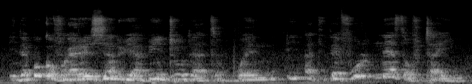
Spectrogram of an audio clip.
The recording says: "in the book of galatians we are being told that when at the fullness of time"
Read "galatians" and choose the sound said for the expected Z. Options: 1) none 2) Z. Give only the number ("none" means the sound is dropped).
1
